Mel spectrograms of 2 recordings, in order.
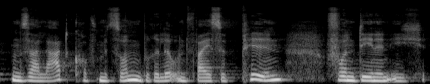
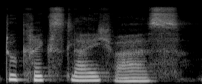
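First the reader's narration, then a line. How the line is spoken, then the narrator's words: Tired smiling murmur. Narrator (German): murmelte ich müde lächelnd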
